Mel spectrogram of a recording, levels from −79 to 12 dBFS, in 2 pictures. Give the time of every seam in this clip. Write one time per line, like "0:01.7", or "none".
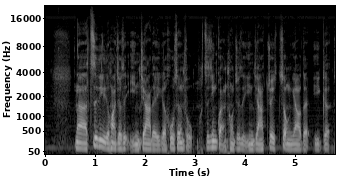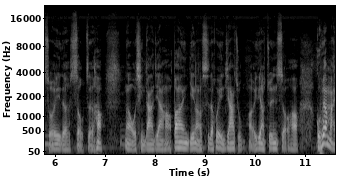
0:05.8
